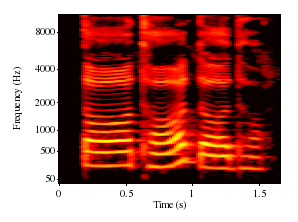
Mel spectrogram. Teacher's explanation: दंत्य हैं यानी कि दांतों से स्पर्श होकर जो जीवा से जो वर्ण निकलते हैं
